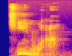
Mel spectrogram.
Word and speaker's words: quinoa: If you were wondering how to pronounce that word, quinoa.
